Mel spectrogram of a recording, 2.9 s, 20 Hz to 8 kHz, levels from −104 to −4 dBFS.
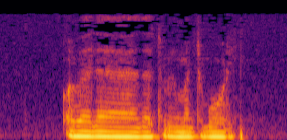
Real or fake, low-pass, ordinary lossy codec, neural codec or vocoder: real; 7.2 kHz; MP3, 24 kbps; none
